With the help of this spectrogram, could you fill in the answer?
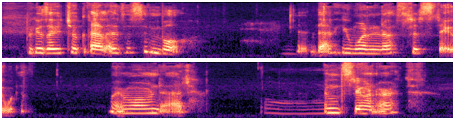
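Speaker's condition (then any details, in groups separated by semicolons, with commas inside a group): Quadriplegic cerebral palsy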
